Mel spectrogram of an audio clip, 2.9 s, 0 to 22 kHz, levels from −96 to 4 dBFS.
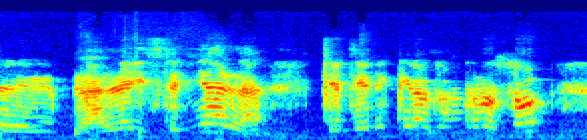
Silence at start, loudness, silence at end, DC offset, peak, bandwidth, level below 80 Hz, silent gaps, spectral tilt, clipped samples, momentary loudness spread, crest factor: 0 s; -16 LUFS; 0 s; under 0.1%; -2 dBFS; 9.6 kHz; -72 dBFS; none; 0 dB/octave; under 0.1%; 6 LU; 16 dB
